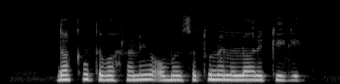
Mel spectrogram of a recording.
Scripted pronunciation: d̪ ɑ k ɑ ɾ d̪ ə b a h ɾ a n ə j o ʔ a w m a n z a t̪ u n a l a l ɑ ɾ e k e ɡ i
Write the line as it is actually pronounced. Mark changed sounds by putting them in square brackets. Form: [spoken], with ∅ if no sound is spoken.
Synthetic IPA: d̪ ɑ k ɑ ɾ d̪ ə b a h ɾ a n ə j o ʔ a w m a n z a t̪ u n a l a l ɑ ɾ e k e ɡ i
